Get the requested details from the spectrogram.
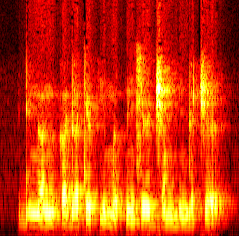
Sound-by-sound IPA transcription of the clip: d̪ ø n̪ ʌ n̪ ʊ k ʌ d ʌ t ø k i m ə p ĩ d͡z ø d͡ʒ ʌ m b ĩ n d ʌ t͡ʃ ə

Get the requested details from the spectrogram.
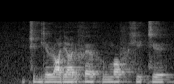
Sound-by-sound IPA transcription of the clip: c ʊ ɡʲ æ ɹ ɑ ɾʲ ɑ ɾ ɪ f ɛ ə̯ h u ŋ ɔ f xʲ ɛ c ɪ

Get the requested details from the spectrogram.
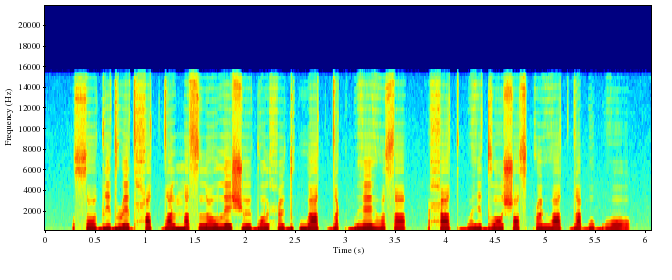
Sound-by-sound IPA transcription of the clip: sˤ o d̪ e d ɹ ɛ d ħ ɐ tˤ dˤ ø l n ɛ sˤ l o l ɛ ʃ ø d̪ ɔ l ħ ʏ d | w ø tˤ d ɐ k bʱ ɛ ɦ ʏ sˤ ɪ | ħ e tˤ bʱ ɪ d l ɔ ʃ ɔ sˤ k ø ɦ o tˤ d e ɓ o bʱ ɔ

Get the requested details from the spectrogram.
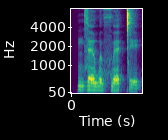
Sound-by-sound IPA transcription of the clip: n z ɛ w ə xʷ ɛ ǀ e

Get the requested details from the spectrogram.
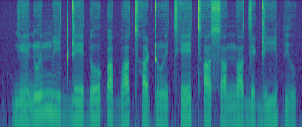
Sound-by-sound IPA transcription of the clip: ɡ ẽ ɗ ũ ɪ̯ m i d ɖ e ɗ o ɠ ɒ b ɒ tʰ ɒ ʈ ũ ɪ̯ tʰ e tʰ ɒ s ɒ n̪ ɒ d e ɖ i pʲ u

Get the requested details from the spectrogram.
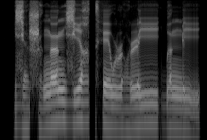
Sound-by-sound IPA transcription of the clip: ʑ ɛ̤ ʂ ə̤ ŋ œ ŋ ʑ i ʁ tʰ e w ɭ ɔ̤ ɭ iː ɡ͡b ə ŋ ɽ i

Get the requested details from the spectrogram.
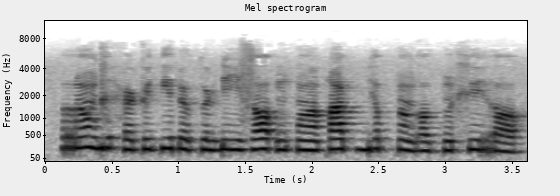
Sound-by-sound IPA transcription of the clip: r ɔ̃ ɡ ɨ h ə˞ ʈ y pʲ ɨ ɗ ə˞ tʷ ɛ ɳ ɗ i z ɔ ʔ ĩ p ɔ̃ qʷ ə˞ p bʲ ɔ p t ɔ̃ ɡ ɔ tʷ ɛ̃ x y r ɔ

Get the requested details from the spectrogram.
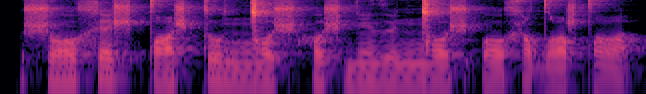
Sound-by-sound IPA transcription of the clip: ʃ ɔ x ɛ ʃ tˤ a ʃ t o ŋ͡ǀ ɔ ʃ h ɔ ʃ ɡ ẽ ð ø ŋ͡ǀ ɔ ʃ ʔ ɔ x ə dˤ o ʃ tˤ a

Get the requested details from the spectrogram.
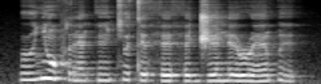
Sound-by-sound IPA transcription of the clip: ɯ ʎ ɔ̃ f r ẽ k ĩ c ɨ t e h e h e d͡ʒ e n e ɹ ẽ p ĩ

